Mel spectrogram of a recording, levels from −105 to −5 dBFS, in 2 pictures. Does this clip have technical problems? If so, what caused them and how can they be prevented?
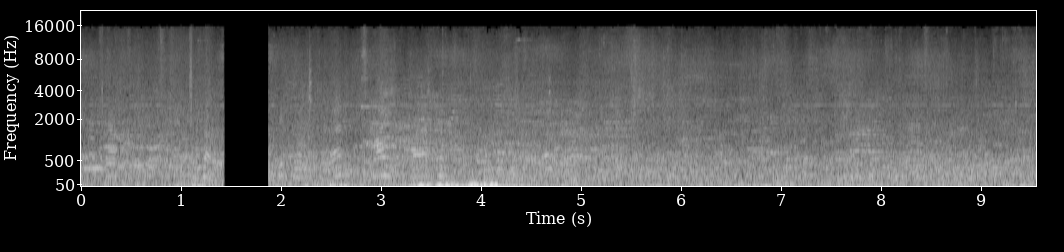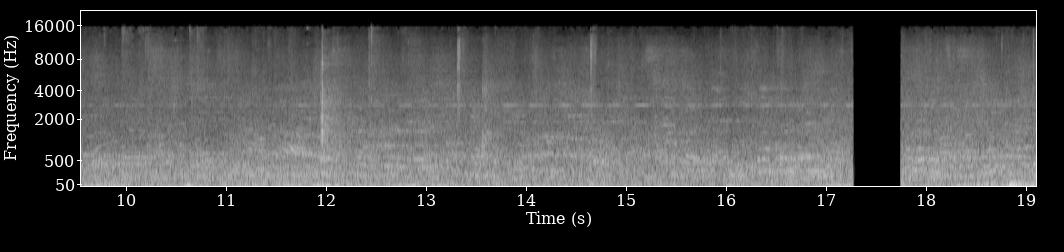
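Yes. Two playback stalls cut the sound to silence at 1.43–1.88 s (0.45 s) and 17.27–17.75 s (0.48 s), likely because the player's buffer ran dry or its audio thread was blocked. Larger buffering and a high-priority, non-blocking audio thread prevent this.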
